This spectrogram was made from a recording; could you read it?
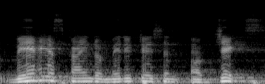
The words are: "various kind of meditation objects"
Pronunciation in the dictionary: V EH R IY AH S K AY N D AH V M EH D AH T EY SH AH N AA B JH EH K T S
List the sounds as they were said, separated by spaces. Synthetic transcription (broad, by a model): V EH R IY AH S K AY N D AH V M EH D AH T EY SH AH N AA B JH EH K T S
